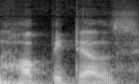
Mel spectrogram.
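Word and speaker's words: L'Hôpital: আজকে আমরা যেটা পড়বো সেটা আসলে অন্তরীকরণ না, সেটা আসলে এল হপিটালস রুল। এই এসটা আসলে হয় না, বাট উচ্চারণের সময় মানুষ মাঝে মাঝে পড়ে।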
